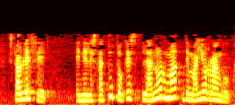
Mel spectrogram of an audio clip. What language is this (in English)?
Spanish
